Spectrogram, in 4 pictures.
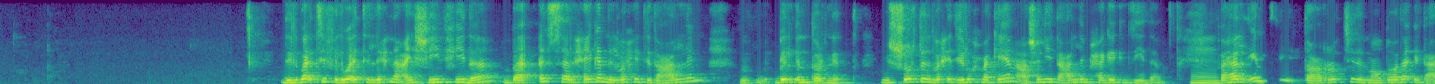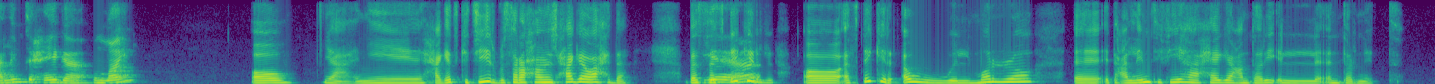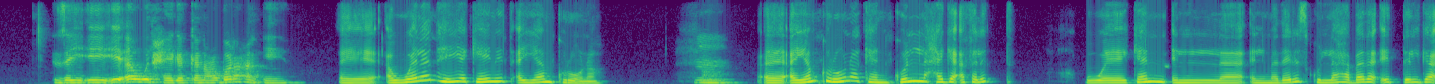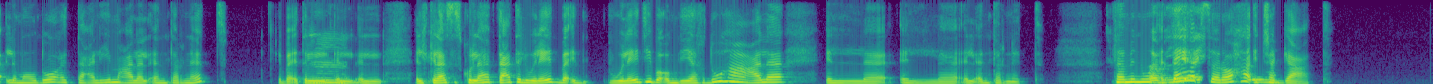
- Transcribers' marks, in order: static; other background noise; distorted speech; in English: "أونلاين؟"; tapping; in English: "الclasses"
- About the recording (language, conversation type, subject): Arabic, podcast, احكيلنا عن تجربتك في التعلّم أونلاين، كانت عاملة إيه؟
